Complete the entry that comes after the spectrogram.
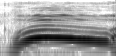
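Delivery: sudden high-pitched "woo"; loud high whoop. Real, not acted. Exclaims about edging.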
